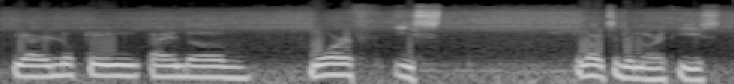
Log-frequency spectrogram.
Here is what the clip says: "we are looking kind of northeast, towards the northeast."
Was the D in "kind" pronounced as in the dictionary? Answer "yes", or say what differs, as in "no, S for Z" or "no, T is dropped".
yes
